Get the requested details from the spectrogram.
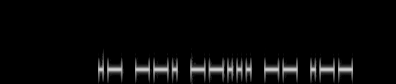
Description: Morse code, heard as a keyed tone, about 24 wpm, 700 Hz. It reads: AG7MW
